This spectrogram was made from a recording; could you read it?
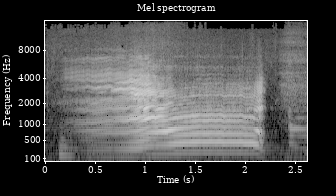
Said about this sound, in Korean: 산신령은 먼저 소에게 가서 물었어요. 사또를 송아지로 태어나게 해도 되겠느냐? 소들은 콧김을 내뿜으며 싫다고 소리쳤어요.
